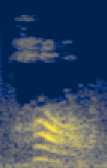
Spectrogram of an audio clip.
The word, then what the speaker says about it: Holl: It's pronounced as if it were an A, but it doesn't have an umlaut, so it's not Hurl. It's actually Hall, H-O-L-L, Karl Hall, The Reconstruction of Morality.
